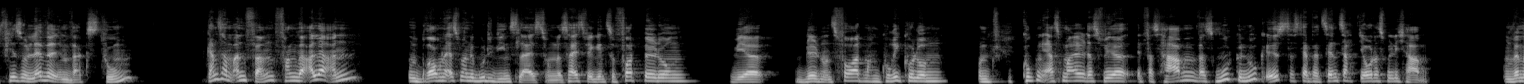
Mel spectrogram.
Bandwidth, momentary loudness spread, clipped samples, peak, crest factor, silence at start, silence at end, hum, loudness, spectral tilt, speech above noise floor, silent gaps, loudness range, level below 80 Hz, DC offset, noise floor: 15.5 kHz; 8 LU; under 0.1%; -4 dBFS; 18 dB; 0 s; 0 s; none; -22 LUFS; -5 dB/octave; over 68 dB; 1.84-1.88 s, 3.67-4.04 s, 7.04-7.26 s, 9.49-9.73 s, 14.35-15.02 s; 1 LU; -68 dBFS; under 0.1%; under -90 dBFS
